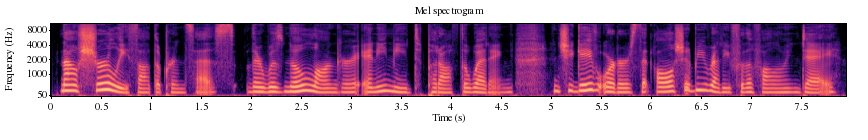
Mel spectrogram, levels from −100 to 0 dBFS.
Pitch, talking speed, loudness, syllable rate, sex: 205 Hz, 220 wpm, -20 LUFS, 5.6 syllables/s, female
